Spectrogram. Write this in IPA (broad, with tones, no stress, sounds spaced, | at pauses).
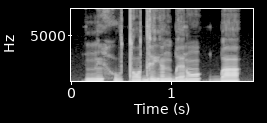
n ĩ˨ h u˨ t ɔ˨˦ d e˦˨ j ɛ̃˧ ɡ͡b ɛ˧ ɾ ɔ̃˦ | ɡ͡b a˧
